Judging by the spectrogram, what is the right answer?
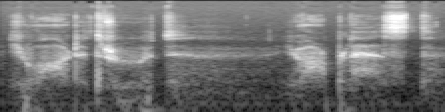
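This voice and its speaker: Speaking slowly, the ASMR host never leaves her whisper, which is soft, fully unvoiced, and bright with a sharp edge. In this unscripted monologue she earnestly repeats short affirming phrases.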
